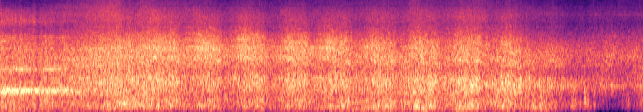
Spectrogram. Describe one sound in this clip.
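Train wheels clatter rhythmically over rail joints.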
